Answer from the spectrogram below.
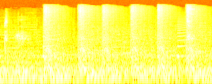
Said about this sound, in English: They're firing cannons on me!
